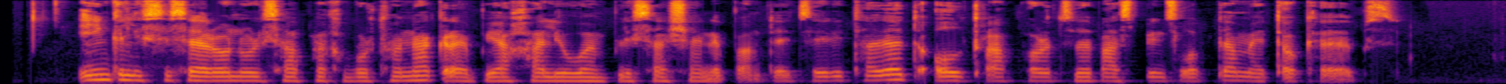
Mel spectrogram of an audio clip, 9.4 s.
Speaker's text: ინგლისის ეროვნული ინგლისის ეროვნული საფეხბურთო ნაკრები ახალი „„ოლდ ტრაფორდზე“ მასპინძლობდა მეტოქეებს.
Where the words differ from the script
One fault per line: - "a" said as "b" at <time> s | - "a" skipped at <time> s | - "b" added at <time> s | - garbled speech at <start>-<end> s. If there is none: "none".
- "ინგლისის ეროვნული" skipped at 1.7 s
- "უემბლის აშენებამდე ძირითადად" added at 3.6 s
